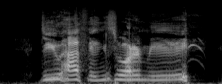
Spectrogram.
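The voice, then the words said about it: Put-on Krampus character voice. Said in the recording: “Best voice ever ... I don't know what the accent is ... It's certainly not Germanic at all ... that Krampus voice”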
